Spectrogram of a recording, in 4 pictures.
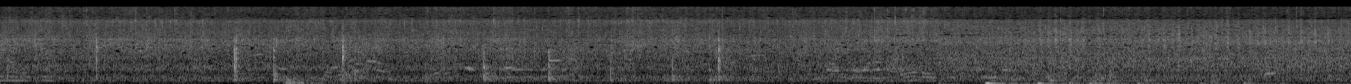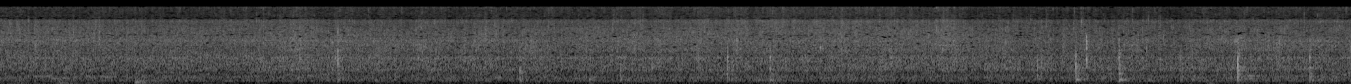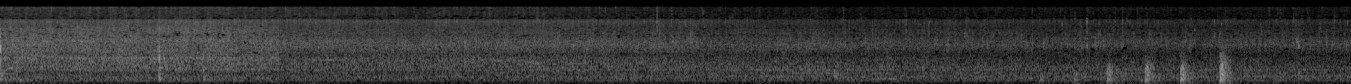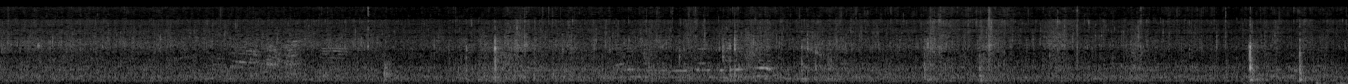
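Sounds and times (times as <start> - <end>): food sizzling in oil: 0.0 - 54.0
wooden spoon tapping pan: 37.7 - 39.5.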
